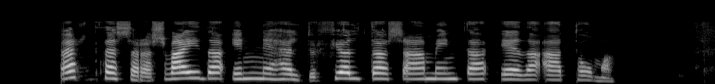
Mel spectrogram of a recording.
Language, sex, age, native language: Icelandic, female, 50-59, Icelandic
